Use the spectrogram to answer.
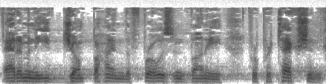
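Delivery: usual speaking voice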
